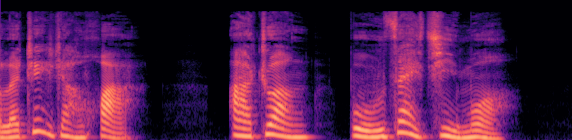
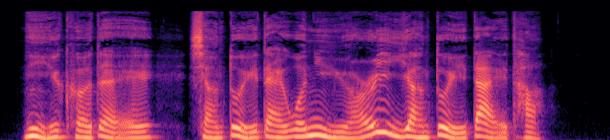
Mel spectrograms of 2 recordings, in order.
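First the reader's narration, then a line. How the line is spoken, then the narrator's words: Joking. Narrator (Chinese): 画师开玩笑的对阿壮说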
